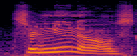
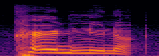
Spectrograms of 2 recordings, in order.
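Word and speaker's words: Cernunnos: Cernunos. Oh, no, sorry, it's pronounced Cernunus. Cernunus?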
